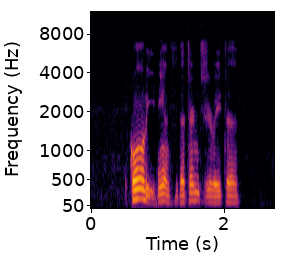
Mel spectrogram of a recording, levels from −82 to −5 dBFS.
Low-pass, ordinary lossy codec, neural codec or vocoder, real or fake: 7.2 kHz; Opus, 16 kbps; codec, 16 kHz, 4 kbps, FunCodec, trained on LibriTTS, 50 frames a second; fake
